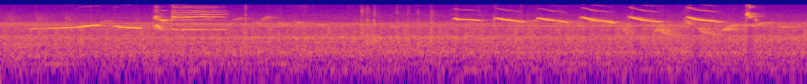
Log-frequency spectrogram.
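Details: Isian filler song of a White-rumped shama for training cage birds: a rising whistle and a short buzzy note, then a run of six quick, sharp descending whistled notes repeated about twice a second.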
